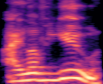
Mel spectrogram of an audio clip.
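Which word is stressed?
you. The word 'you' carries the main stress. This person is loved, not another one. "not her"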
